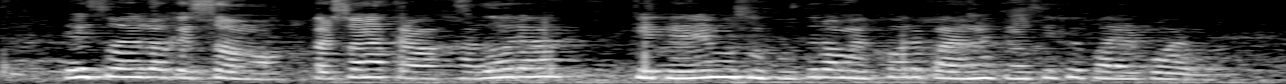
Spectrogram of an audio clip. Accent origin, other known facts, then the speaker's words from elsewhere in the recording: Argentina; solo queremos que se cumplan nuestros derechos, que como ciudadanos argentinos nos merecemos.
